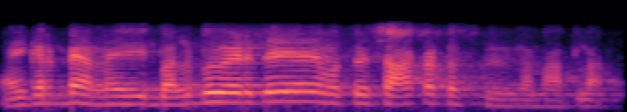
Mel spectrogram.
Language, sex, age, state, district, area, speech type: Telugu, male, 18-30, Telangana, Hanamkonda, rural, conversation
